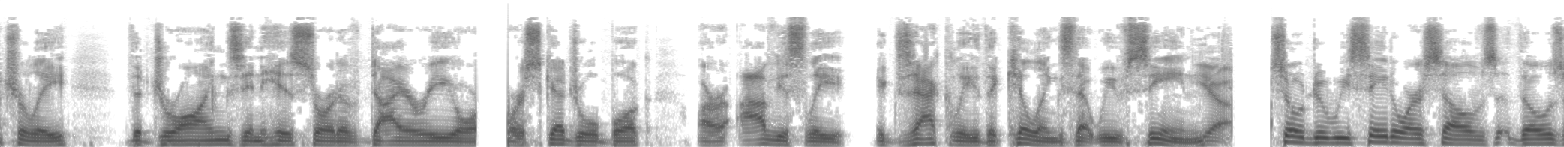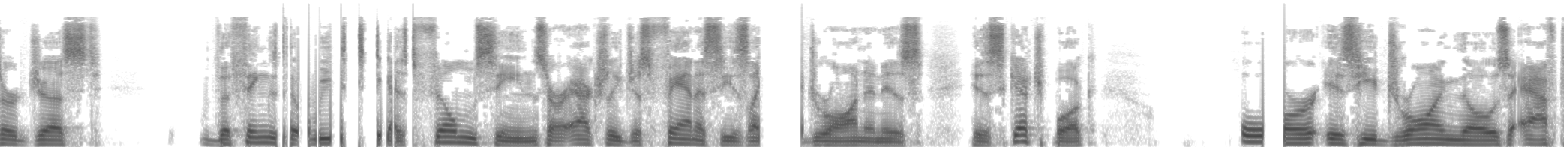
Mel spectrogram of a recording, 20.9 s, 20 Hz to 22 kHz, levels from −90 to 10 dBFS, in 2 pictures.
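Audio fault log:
3.17–18.99 s, digital broadcast dropout: the speech mutes abruptly at 3.17–3.39 s, 8.21–8.48 s (just before "do we say to"), 15.48–15.78 s and 18.84–18.99 s (just before "is he"). At 12.27–13.18 s it breaks into several short holes, the longest about 96 ms, totalling 0.55 s of silence before "film scenes are actually." The receiver muted whenever frames failed or went missing, and the lost speech never returns.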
